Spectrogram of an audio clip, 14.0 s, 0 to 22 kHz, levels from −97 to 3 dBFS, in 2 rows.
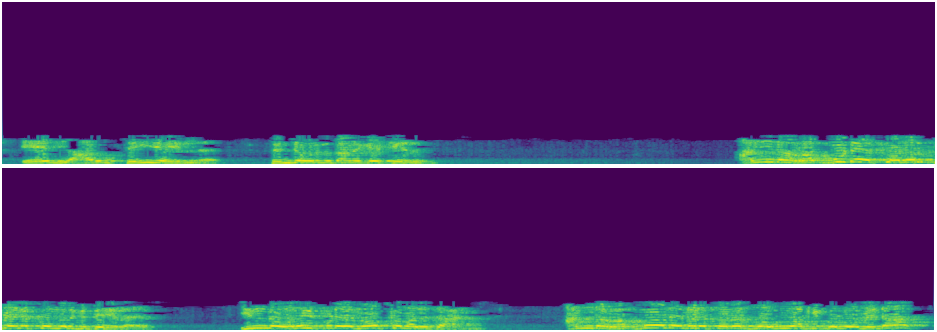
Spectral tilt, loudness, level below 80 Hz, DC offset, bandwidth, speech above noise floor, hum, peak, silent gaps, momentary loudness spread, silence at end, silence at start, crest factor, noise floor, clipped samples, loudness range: -8.5 dB/octave; -8 LUFS; -46 dBFS; under 0.1%; 4 kHz; 51 dB; none; 0 dBFS; none; 8 LU; 0.05 s; 0.15 s; 10 dB; -59 dBFS; 1%; 5 LU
